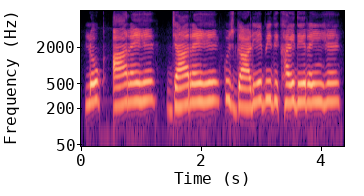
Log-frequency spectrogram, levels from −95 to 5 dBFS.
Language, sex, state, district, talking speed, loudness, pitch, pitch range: Hindi, female, Rajasthan, Jaipur, 190 wpm, -13 LUFS, 255 Hz, 235-260 Hz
